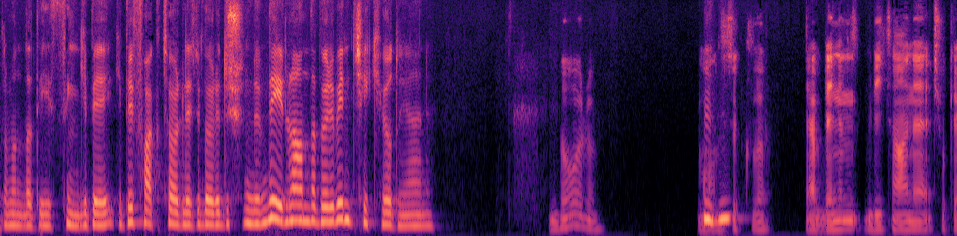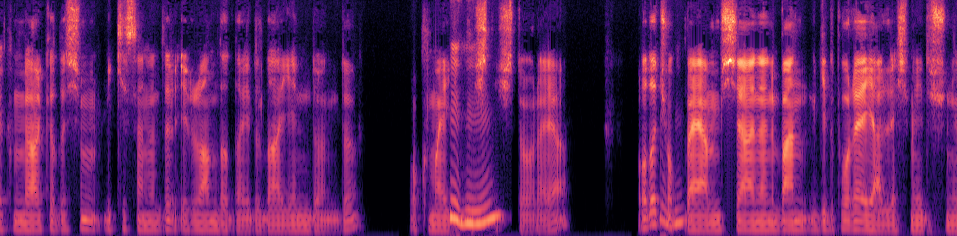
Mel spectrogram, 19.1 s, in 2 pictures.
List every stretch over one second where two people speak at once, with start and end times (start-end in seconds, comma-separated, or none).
none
